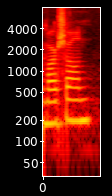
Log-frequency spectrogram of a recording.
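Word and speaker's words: Marchand: Brad Marshon.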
